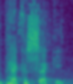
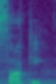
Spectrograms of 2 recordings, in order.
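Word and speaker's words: Psaki: i never said gin pakiseki no i think that the p is silent saki okay you should have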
